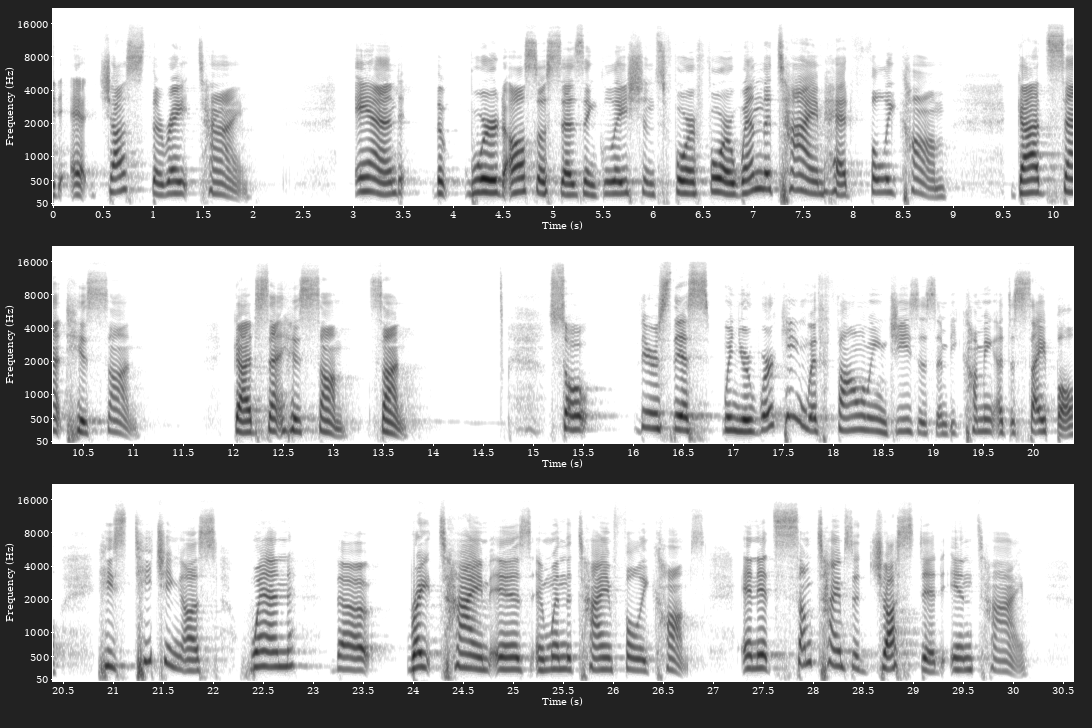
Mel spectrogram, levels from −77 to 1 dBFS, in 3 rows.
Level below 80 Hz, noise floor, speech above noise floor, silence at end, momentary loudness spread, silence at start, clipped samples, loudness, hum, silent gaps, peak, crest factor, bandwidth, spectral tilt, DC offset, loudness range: -60 dBFS; -74 dBFS; 52 dB; 0.5 s; 12 LU; 0 s; under 0.1%; -22 LUFS; none; none; -4 dBFS; 20 dB; 15.5 kHz; -3 dB/octave; under 0.1%; 6 LU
